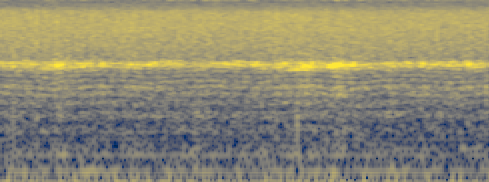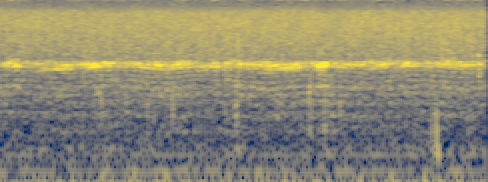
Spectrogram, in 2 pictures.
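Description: Near silence: faint hiss of an old film soundtrack, with a thin steady high tone.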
